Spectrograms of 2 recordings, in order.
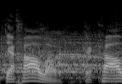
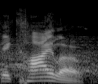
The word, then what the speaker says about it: DeCilo: How do I say his name? DeCalo. Close. DeCilo. My apologies.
